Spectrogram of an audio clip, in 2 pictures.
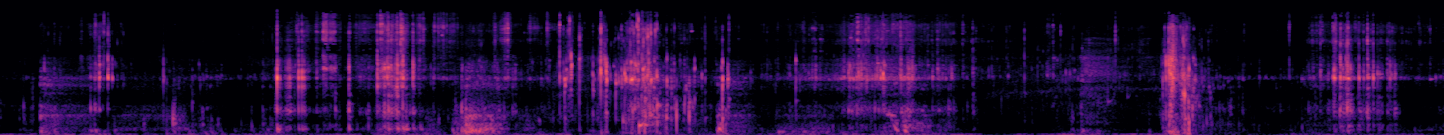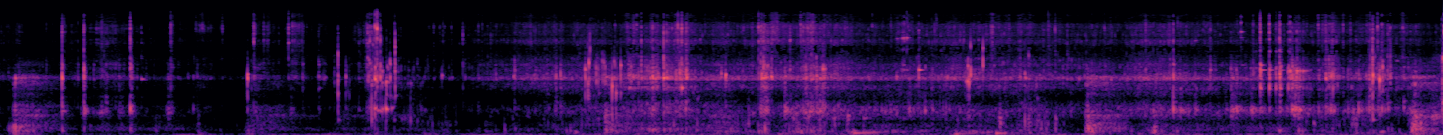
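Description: Water sloshes and gurgles, heard muffled from underwater.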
